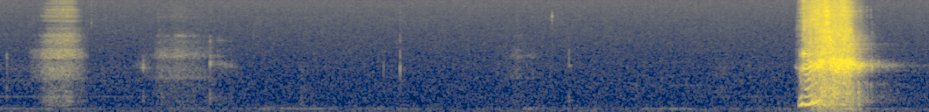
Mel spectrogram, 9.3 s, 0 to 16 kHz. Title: 3 sneezes and nose blow (m)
